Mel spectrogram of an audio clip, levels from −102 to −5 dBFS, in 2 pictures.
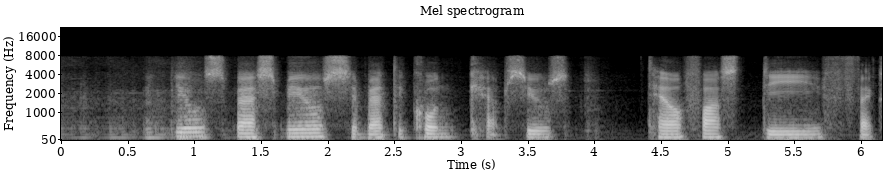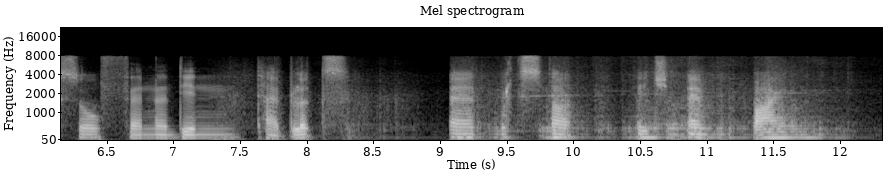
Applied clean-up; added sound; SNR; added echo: neural mask model RNNoise.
